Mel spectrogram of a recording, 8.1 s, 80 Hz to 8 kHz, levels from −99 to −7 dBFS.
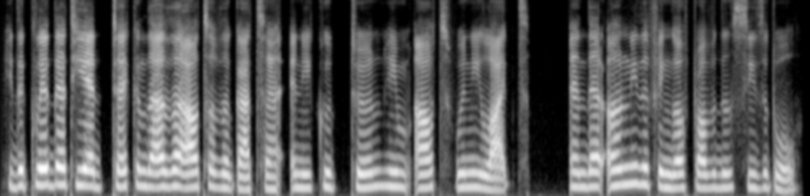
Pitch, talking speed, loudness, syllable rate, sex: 215 Hz, 230 wpm, -18 LUFS, 5.8 syllables/s, female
